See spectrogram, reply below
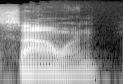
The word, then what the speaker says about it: Samhain: Technically it's not Halloween, it's called Samhain.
